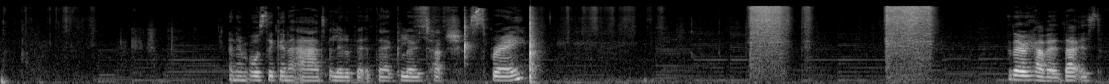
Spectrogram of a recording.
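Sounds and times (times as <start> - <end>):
quiet background music: 0.0 - 11.0
hair spray can bursts: 7.5 - 8.2, 8.8 - 9.4.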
